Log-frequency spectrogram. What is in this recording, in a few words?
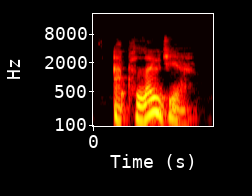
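"apologia", British English; pronunciations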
